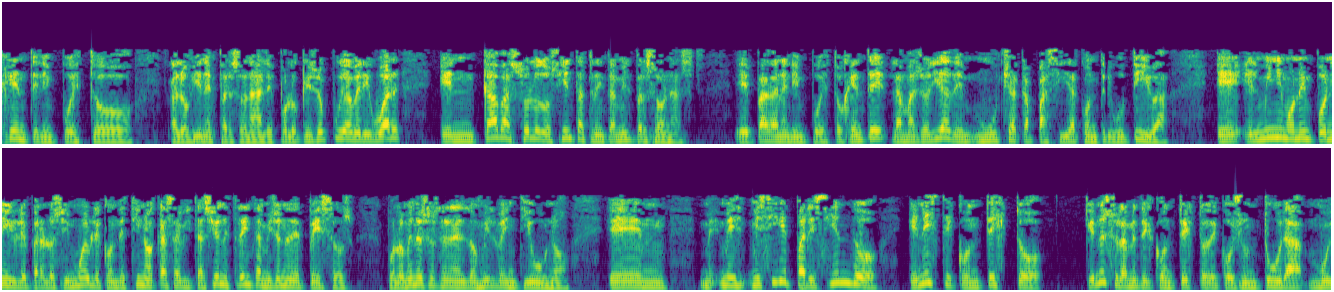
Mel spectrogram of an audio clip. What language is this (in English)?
Spanish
